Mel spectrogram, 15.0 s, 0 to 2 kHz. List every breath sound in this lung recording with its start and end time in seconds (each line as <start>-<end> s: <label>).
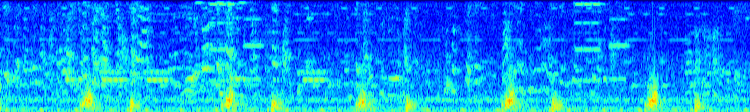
1.35-2.05 s: inhalation
2.49-3.06 s: exhalation
4.38-4.95 s: inhalation
5.33-5.79 s: exhalation
7.04-7.57 s: inhalation
8.14-8.67 s: exhalation
10.07-10.68 s: inhalation
10.97-11.39 s: exhalation
12.88-13.30 s: inhalation
13.87-14.29 s: exhalation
